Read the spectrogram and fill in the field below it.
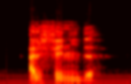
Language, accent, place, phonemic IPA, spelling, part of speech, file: French, France, Lyon, /al.fe.nid/, alfénide, noun, LL-Q150 (fra)-alfénide.wav
- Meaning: alfenide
